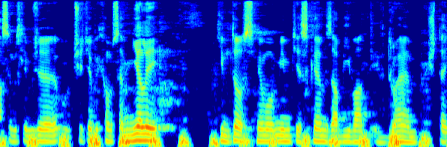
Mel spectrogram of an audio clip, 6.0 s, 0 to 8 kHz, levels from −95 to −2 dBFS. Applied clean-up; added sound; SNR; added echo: classical method Wiener filter.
